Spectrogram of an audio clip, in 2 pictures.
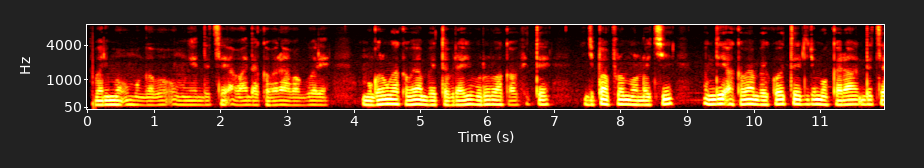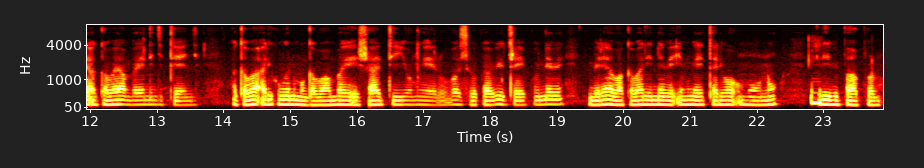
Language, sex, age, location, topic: Kinyarwanda, male, 36-49, Huye, health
